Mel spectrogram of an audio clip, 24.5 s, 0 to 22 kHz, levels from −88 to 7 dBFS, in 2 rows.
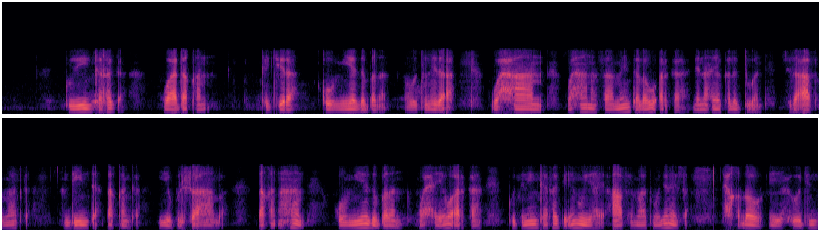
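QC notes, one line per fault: No faults found in the speech. The G.726 ADPCM link at 32 kbit/s is heard as a telephone band of 250 Hz to 3.5 kHz, with nothing above 3.8 kHz and only a light coding texture.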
